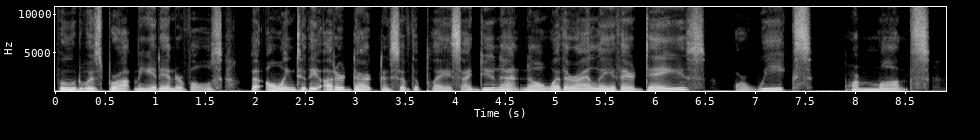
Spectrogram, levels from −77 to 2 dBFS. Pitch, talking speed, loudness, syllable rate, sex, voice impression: 190 Hz, 190 wpm, -17 LUFS, 4.6 syllables/s, female, feminine, adult-like, slightly relaxed, powerful, soft, raspy, calm, friendly, reassuring, elegant, slightly sharp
